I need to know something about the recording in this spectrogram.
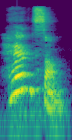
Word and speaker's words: handsome: Esse D aqui, ele é mudo. Esse D, ele é mudo. Então, fala handsome. E esse M também é mudo, esse E aqui, ó, some. Então, termina a palavra no M.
